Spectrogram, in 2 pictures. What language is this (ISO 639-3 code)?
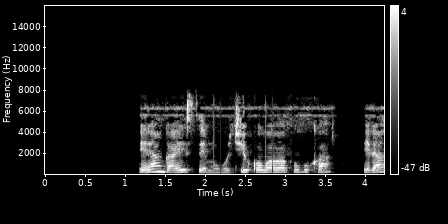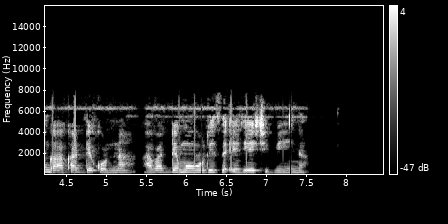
lug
